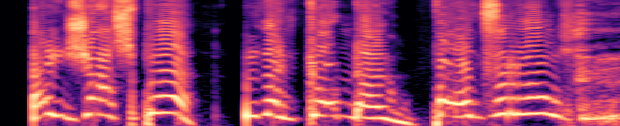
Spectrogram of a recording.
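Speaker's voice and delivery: loud put-on scream. Retelling a comedy sketch where a mate screams in a queue: imitating someone screaming loudly. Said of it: "screamed out at the top of his voice".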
